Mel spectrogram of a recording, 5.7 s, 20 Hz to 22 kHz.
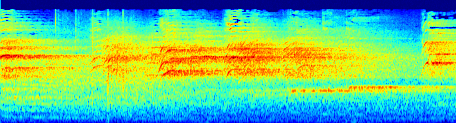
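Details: Aquarium beluga at Port of Nagoya, 19 May 2021, morning health check ahead of public training: overlapping squeaky harmonic calls with small upward bends, a lower steady tone near the end, then a sharp rising squeal.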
